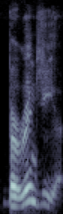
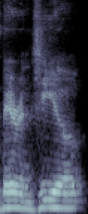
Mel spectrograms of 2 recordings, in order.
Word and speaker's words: Beringia: How do you say this word? It's Beringia. Anybody heard of that word Beringia before out there in the chat? Or is it Beringia? Beringia.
